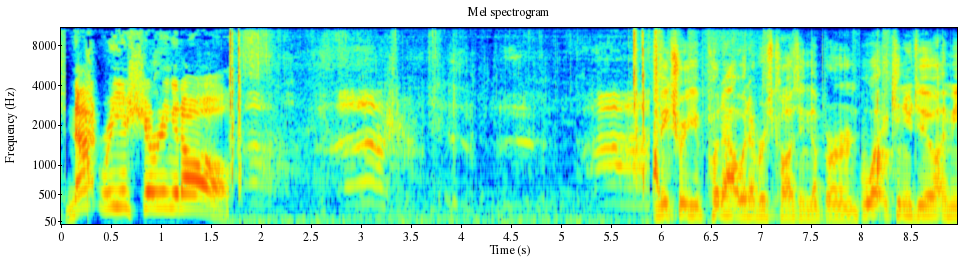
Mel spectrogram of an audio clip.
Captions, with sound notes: - Not reassuring at all. (Obiwan groaning) - Make sure you put out whatever's causing the burn. What can you do?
